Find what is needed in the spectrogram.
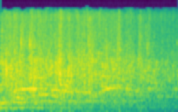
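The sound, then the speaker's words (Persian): Audience applause, a dense, steady wash of many hands clapping together, loud and sustained throughout with no voices above it. “اون کف دست صورت دومی، میخوام چنان کف بزنی که امشب سیلی کوچه رو تلافی کنی.”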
